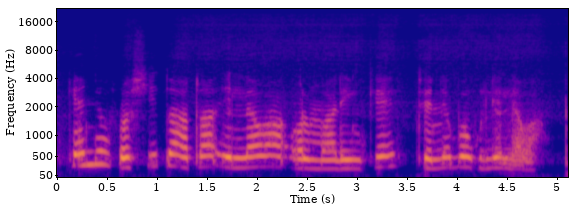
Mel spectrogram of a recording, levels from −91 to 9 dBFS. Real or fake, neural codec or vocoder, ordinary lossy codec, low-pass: fake; vocoder, 44.1 kHz, 128 mel bands, Pupu-Vocoder; none; 19.8 kHz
